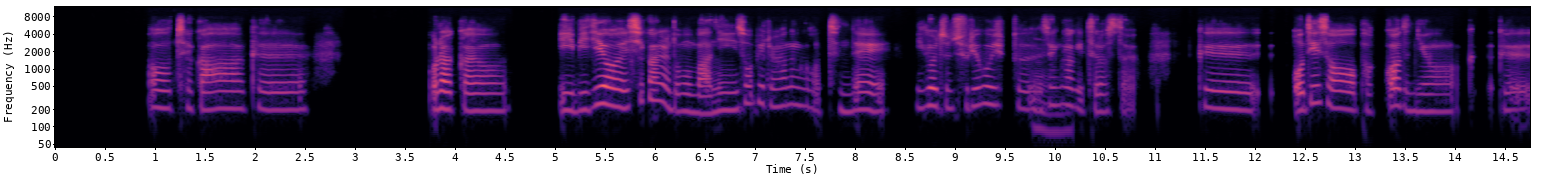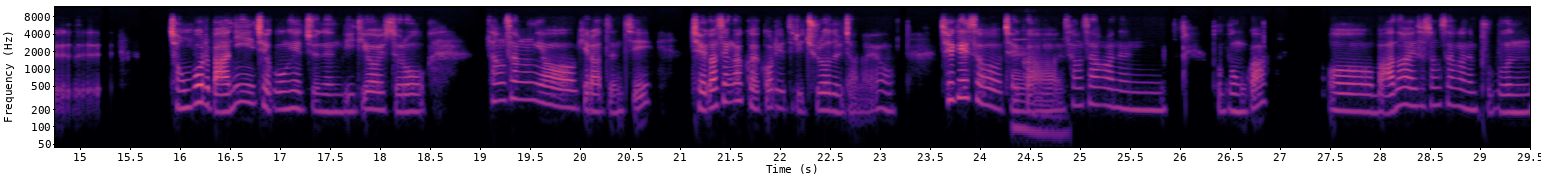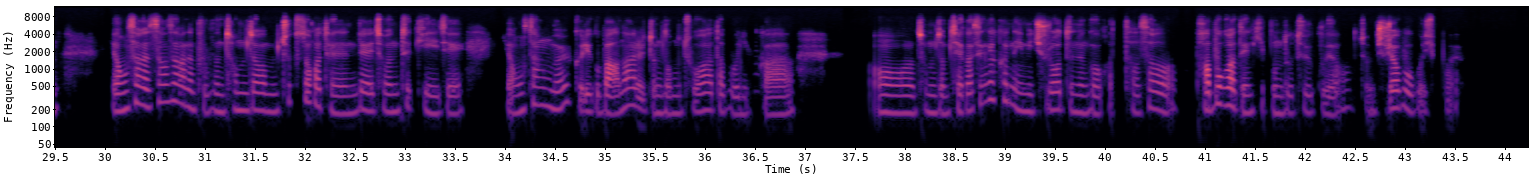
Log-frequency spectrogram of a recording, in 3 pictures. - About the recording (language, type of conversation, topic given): Korean, advice, 미디어를 과하게 소비하는 습관을 줄이려면 어디서부터 시작하는 게 좋을까요?
- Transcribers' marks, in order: tapping; other background noise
